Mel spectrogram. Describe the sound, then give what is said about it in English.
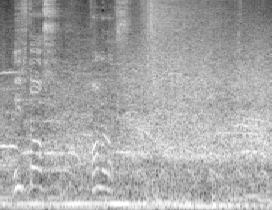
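Arena crowd at a boxing match chanting for Canelo and El Perro, rival sections' voices rising in chant over a loud, dense roar of cheering that fills the whole stretch. “The crowd says it all. The dueling chants of Canelo and El Perro, the two sides trying to drown each other out.”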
